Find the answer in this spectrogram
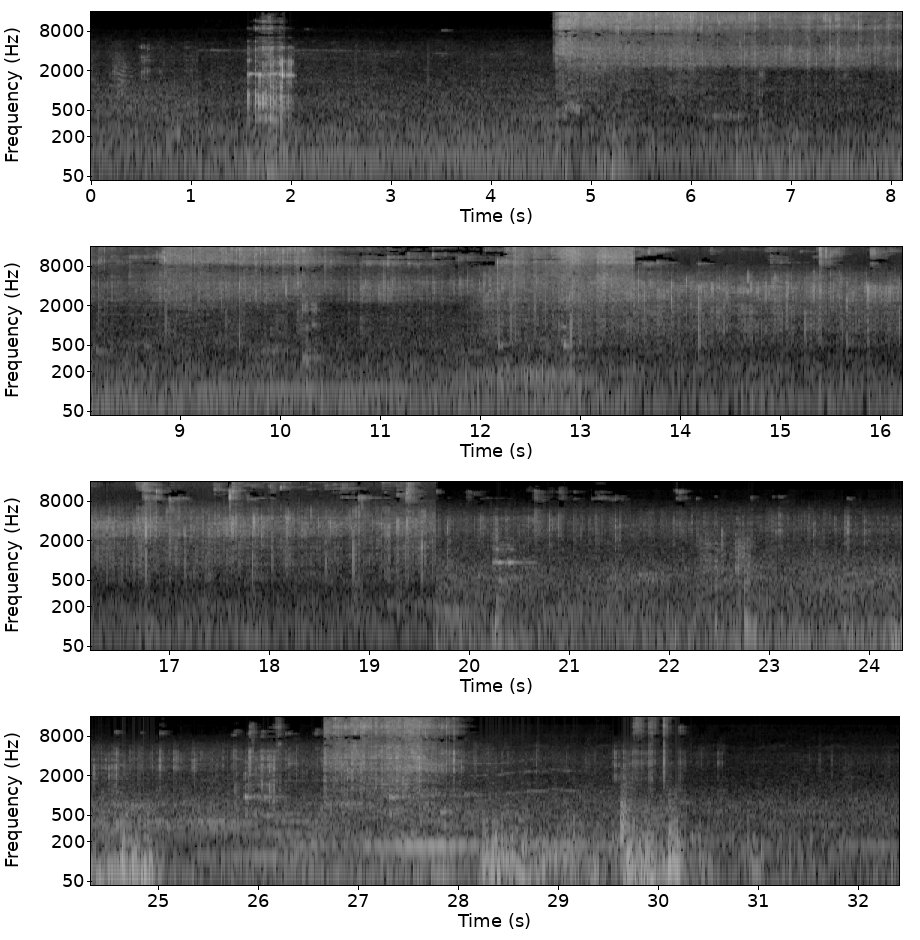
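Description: Brown-sugar-glazed grouper ribs sizzling in oil in a hot cast-iron skillet. The sizzle starts suddenly about five seconds in and dies down at around twenty seconds. A sharp clink comes about two seconds in, and near the end a low thump is followed by a shorter burst of sizzling.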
